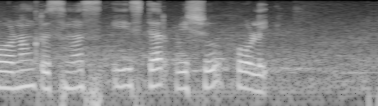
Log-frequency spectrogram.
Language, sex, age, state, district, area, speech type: Malayalam, female, 60+, Kerala, Alappuzha, rural, spontaneous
